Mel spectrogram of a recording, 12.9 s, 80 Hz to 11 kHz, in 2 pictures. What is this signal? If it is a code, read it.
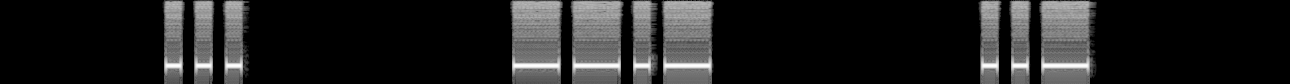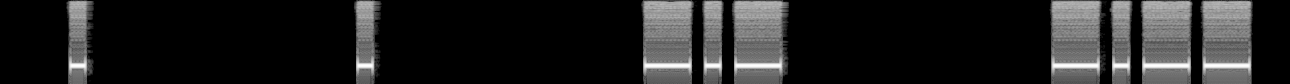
Morse code, heard as a keyed tone, about 16 wpm, spaced as for 5 wpm, 800 Hz. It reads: SQUEEKY
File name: Spaced / Chuckles Spaced-mp3s / Squeaky sp @10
